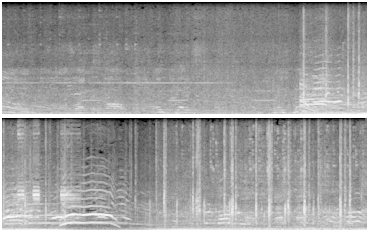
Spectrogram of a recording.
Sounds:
crowd
outside, urban or man-made
speech

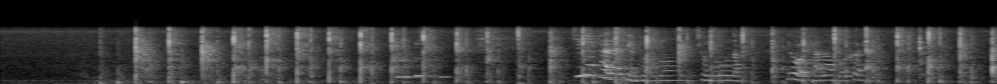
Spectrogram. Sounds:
speech

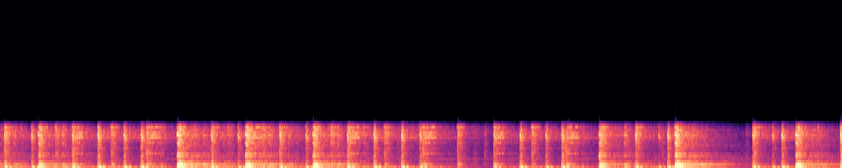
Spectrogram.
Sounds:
drum
music
inside a small room
drum kit
musical instrument

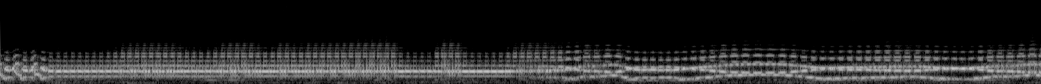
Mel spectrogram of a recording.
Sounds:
synthesizer
inside a small room

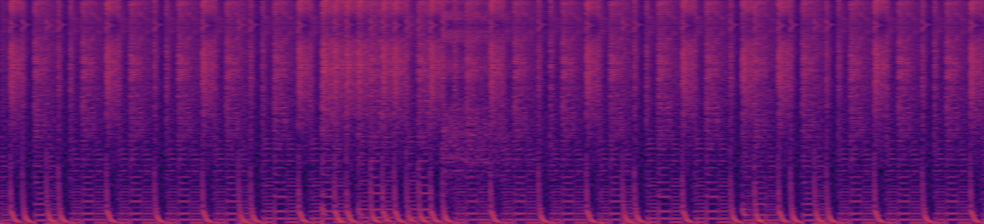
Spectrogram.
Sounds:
music
disco

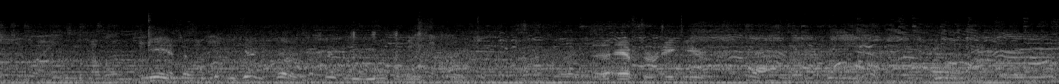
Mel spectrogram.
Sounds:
music
speech

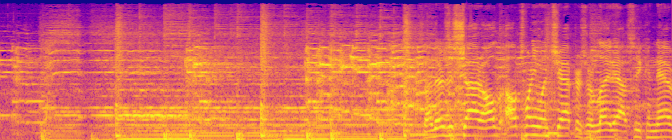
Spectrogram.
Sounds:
electric guitar
plucked string instrument
speech
guitar
music
musical instrument

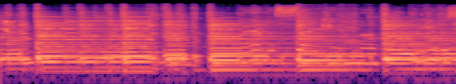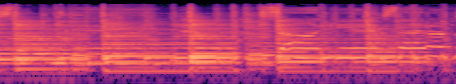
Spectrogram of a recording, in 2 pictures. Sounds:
music

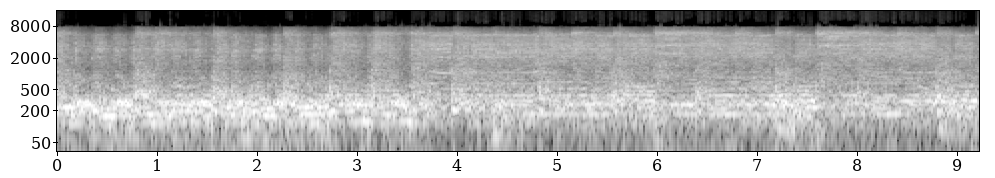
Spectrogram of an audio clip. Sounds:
musical instrument
drum
bass drum
music
percussion
rock music
heavy metal
drum kit

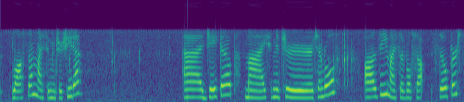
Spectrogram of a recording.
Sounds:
speech
inside a small room

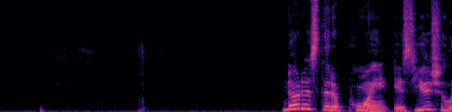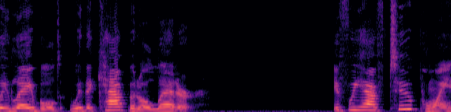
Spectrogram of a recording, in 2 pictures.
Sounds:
speech
writing
inside a small room

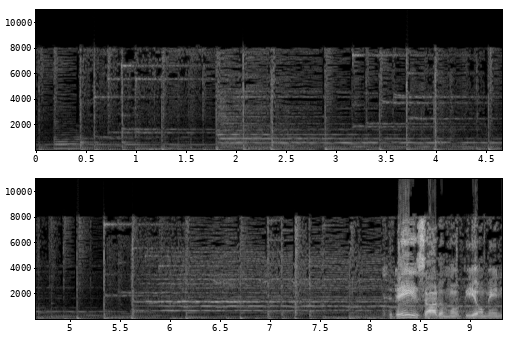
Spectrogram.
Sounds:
speech
music

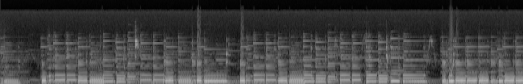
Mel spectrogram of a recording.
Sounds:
bass guitar
music

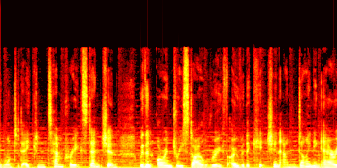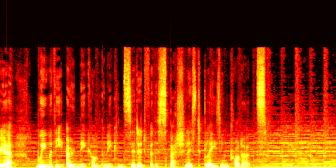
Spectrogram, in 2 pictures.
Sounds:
music
speech

